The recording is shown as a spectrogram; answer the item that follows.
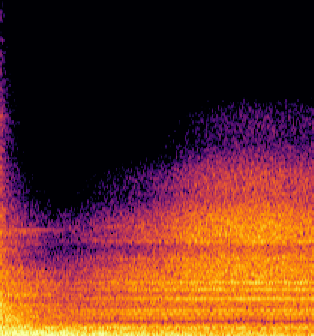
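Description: Dramatic background-score sting: a gong-like crash that rings on with many steady overtones over a low rumble, fading only slightly.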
